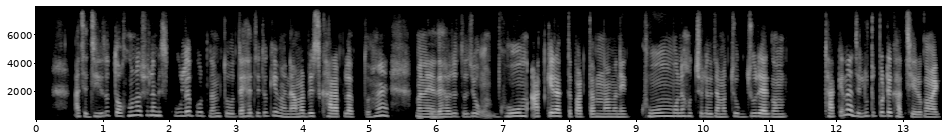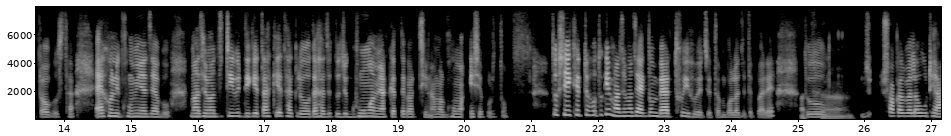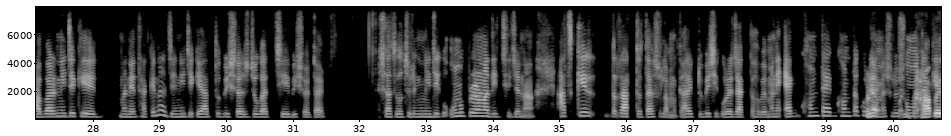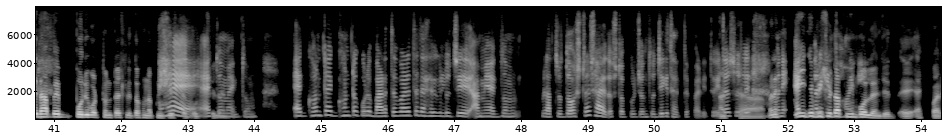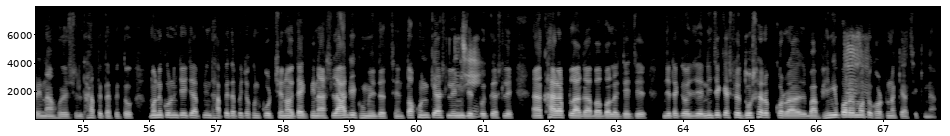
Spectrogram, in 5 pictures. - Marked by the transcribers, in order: other background noise; lip smack
- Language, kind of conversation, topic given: Bengali, podcast, বদলকে দীর্ঘস্থায়ী করতে আপনি কোন নিয়ম মেনে চলেন?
